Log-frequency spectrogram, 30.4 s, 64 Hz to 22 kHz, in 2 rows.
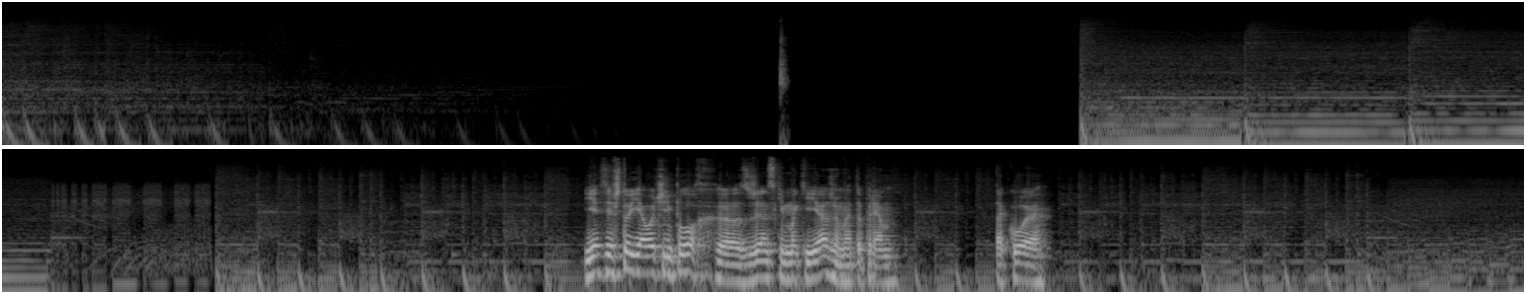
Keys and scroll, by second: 7.3 ctrl+s.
